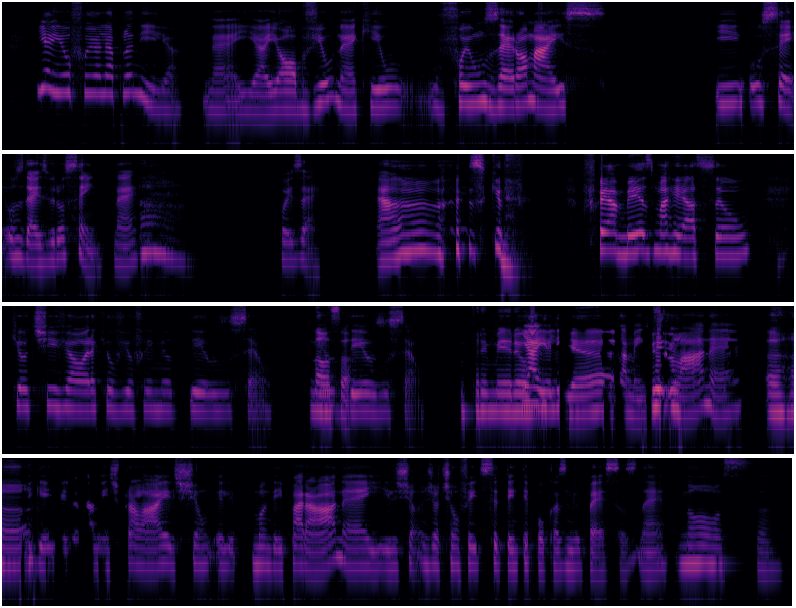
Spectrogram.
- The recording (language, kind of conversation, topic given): Portuguese, advice, Como posso aprender com meus fracassos sem ficar paralisado?
- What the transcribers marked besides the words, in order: tapping; gasp; laughing while speaking: "isso que f"; chuckle; unintelligible speech; unintelligible speech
